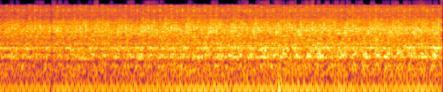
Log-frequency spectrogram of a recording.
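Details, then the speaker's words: Engine with surging idle, valves already adjusted, new spark plugs and even compression, running on petrol, after throttle body cleaning: idle holds speed but the firing beat stays lumpy and uneven with a faint wobble; somewhat better but still rough. "no i tak sobie to popierduje nie powiem żebym był zadowolony z efektu"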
